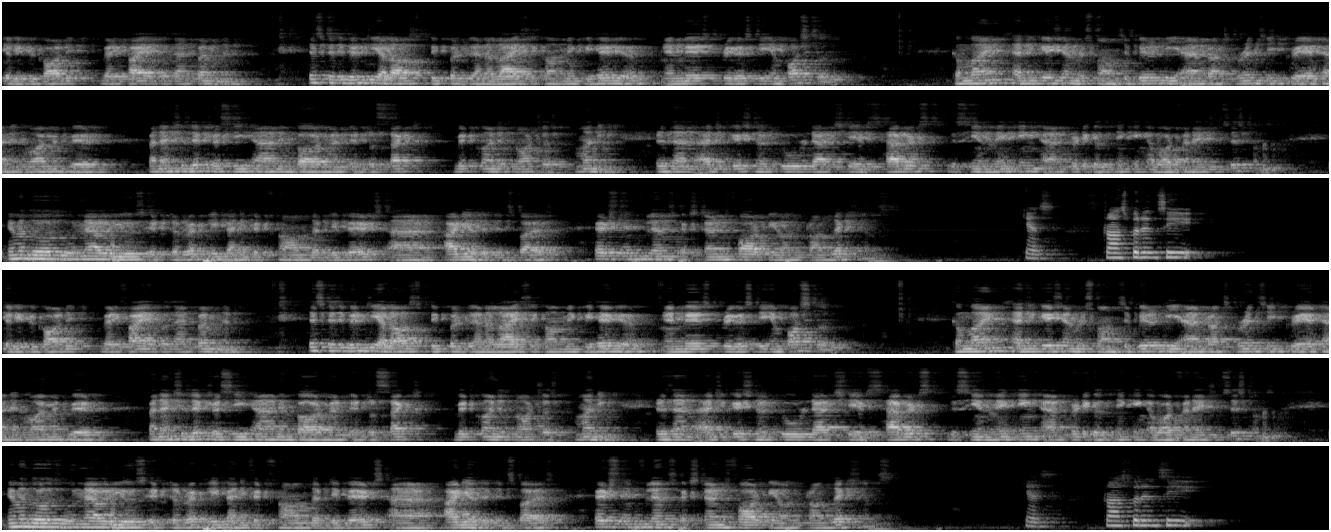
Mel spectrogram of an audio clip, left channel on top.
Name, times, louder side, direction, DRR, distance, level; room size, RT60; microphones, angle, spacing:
voice 1, 0.0-2.3 2.8-8.3 9.5-17.5 17.8-25.9 26.2-32.0 32.5-35.3, right 1 dB, 15° right, -2 dB, 7.2 m, -23 dB
voice 2, 12.5-12.9 36.8-37.0 37.6-38.4, left 4 dB, 90° left, 9 dB, 2.8 m, -26 dB
26.0 x 22.5 x 8.3 m, 0.65 s
head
